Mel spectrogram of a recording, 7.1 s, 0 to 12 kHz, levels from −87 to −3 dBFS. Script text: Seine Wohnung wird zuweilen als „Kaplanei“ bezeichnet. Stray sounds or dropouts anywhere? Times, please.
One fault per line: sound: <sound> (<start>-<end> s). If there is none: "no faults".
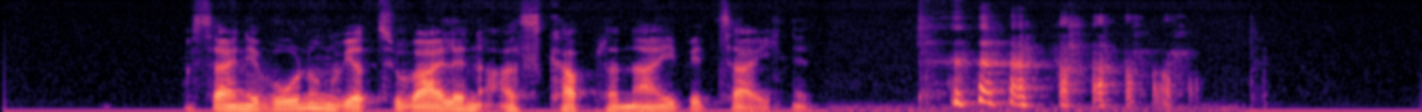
sound: laugh (4.6-6.0 s)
